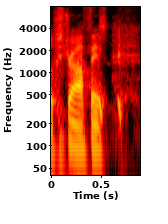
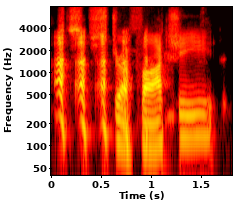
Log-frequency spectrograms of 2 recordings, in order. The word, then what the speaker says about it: Straface: It rhymes with Versace in case it comes up. Oh, straw face. So, it's Straface.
